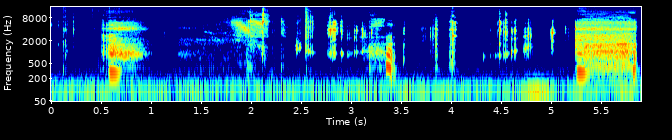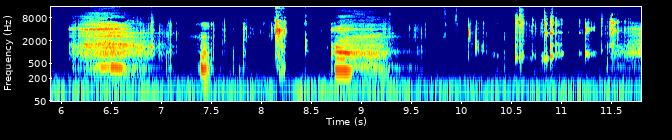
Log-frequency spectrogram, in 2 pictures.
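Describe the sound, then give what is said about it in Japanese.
A hard candy is sucked and rolled in the mouth, giving wet smacks, soft clicks and crunchy mouth noises in irregular bursts against a quiet background. “あなたも飴食べますか？って言っても今あるのは私が舐めてるこの飴だけなんですけど”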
